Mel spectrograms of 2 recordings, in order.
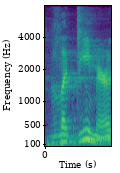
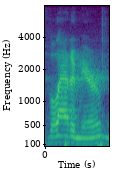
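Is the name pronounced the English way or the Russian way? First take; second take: Russian; English. First: The name is pronounced the Russian way. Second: The name is pronounced the English way. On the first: "That's the way you say it in Russia" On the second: "we would say it here"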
